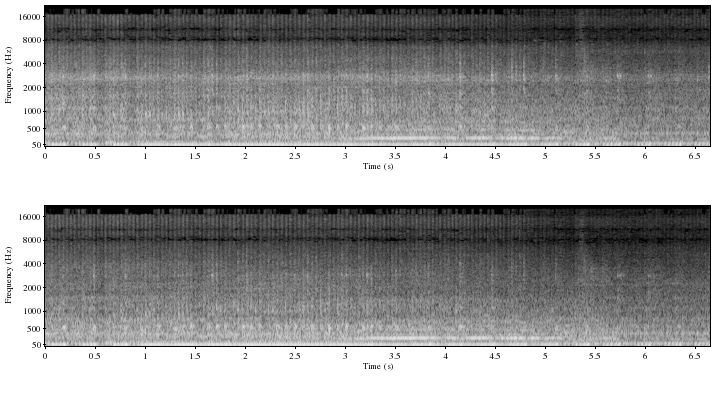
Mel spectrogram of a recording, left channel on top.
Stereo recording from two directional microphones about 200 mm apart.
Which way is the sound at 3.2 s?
65° right (ahead or behind).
